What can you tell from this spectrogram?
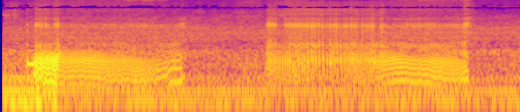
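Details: Whippet puppy named Finan napping, snoring in two long drawn-out breaths, each a buzzy, rasping rumble lasting about two seconds with a short quiet pause between them, in a quiet indoor setting.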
